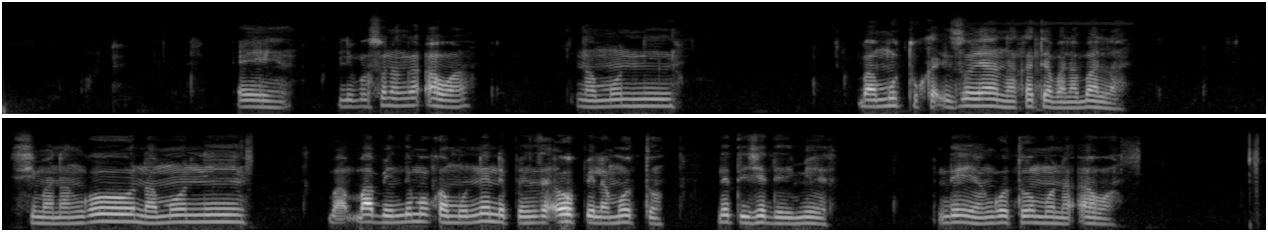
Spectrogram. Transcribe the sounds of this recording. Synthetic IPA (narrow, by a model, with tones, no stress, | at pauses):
e˨ | li˨bo˨so˦na˨ŋɡa˦ʔa˦wa˨ | na˨mɔ˦ni˦ | ba˨mu˦tu˨kʰa̰˨ʔe˨zo˦ja˦˨na˨ka˦ti˨ja˨ba˨la˨ba˦la˨ | si˨ma˨n˨a˨ŋɡo˦na˨mɔ˦ni˦˨ | ba˦be˨nde˦mɔ˦ko˦ja˨mo˨nɛ˦nɛ˨pe˨nza˦ʔe˦o˦pe˨la˨mo˦to˨ | nde˦te˨ʒe˦de˨li˨m˦ɛ˦˨ʁ | nde˦ja˨ŋɡo˦to˦mɔ˦na˨ʔa˦wa˨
